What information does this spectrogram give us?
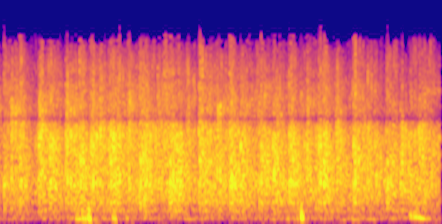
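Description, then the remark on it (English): A church audience at Seaport Community Church applauds to welcome visitors, dense overlapping clapping filling the whole stretch at an even, sustained level with no pauses or voices standing out. “If we could, church, could we give them a round of applause?”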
